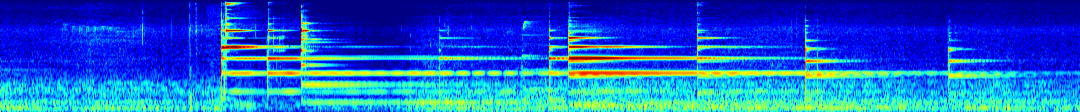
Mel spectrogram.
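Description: Wind chime made of steel shotgun barrels, struck by its hanging wooden clapper about eight times from about two seconds in. Each strike rings on in long, clear bell-like tones, the loudest a little after two seconds in and near six seconds.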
